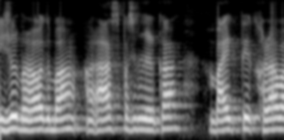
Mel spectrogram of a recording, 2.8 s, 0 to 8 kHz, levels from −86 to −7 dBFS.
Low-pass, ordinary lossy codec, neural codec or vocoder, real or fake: none; none; none; real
